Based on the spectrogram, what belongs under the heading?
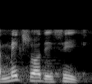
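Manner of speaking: normal talking voice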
